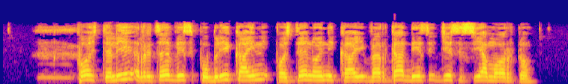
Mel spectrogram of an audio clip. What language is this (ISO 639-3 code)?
epo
